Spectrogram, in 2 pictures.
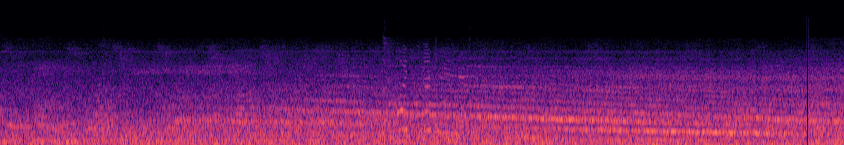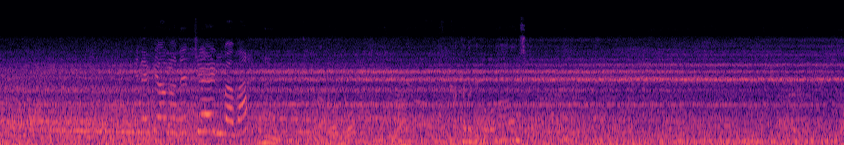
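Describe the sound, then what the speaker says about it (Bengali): A metro train pulls into a station, its long gliding motor whine and wheel tones sweeping steadily downward over a continuous rumble, loud and close for the whole stretch, with faint voices nearby on the platform. "ট্রেন আমাদেরটা তো আসতেছে"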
